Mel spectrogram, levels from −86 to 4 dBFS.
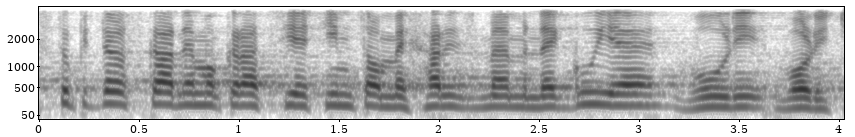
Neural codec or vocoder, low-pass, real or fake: none; 3.6 kHz; real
